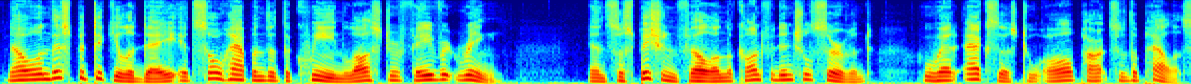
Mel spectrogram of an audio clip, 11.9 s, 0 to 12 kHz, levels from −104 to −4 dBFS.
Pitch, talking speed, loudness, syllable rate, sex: 165 Hz, 155 wpm, -17 LUFS, 4.6 syllables/s, male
